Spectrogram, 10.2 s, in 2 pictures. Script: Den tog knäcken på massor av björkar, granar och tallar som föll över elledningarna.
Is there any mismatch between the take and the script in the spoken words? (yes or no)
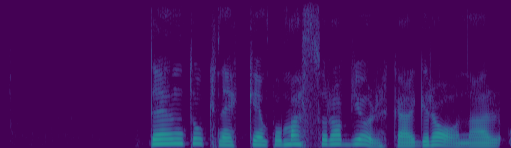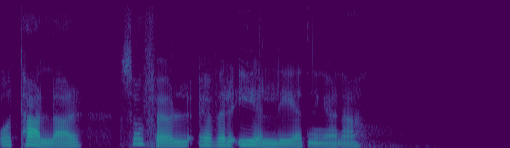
no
